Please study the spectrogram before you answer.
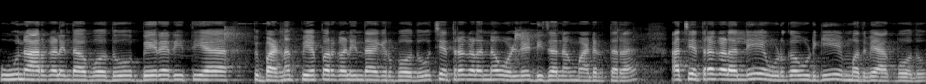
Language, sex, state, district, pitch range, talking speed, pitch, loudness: Kannada, female, Karnataka, Mysore, 200-220 Hz, 115 wpm, 210 Hz, -16 LUFS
